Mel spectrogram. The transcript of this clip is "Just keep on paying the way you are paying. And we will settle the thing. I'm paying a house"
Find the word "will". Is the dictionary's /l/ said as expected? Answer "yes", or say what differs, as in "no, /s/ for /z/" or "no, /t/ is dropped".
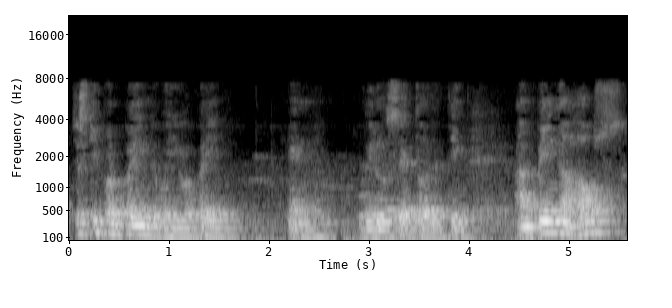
no, /n/ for /l/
